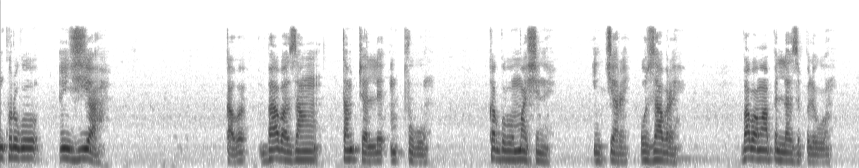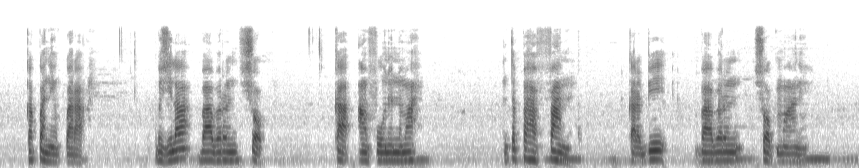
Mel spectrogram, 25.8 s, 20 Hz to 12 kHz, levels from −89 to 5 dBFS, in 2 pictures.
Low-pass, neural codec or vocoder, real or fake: 7.2 kHz; none; real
